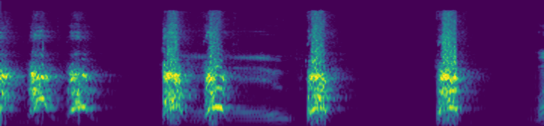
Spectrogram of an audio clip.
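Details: Border Collie barking and whining as its owner counts down, which the dog is said to hate; short harmonic barks and a drawn-out falling whine overlap with the owner's voice, in bursts about a second apart.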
